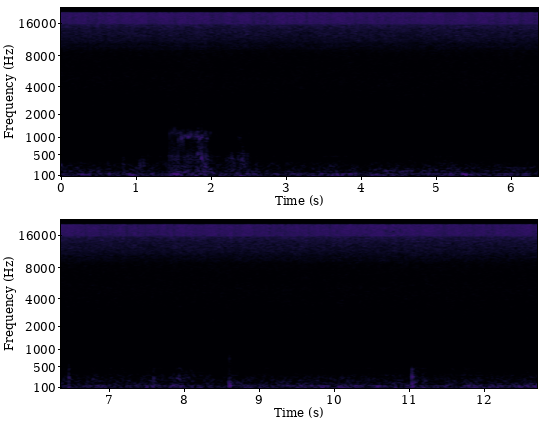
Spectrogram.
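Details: Low gurgling and rumbling stomach noises from a male subject digesting a good meal: normal bowel sounds (borborygmi).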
